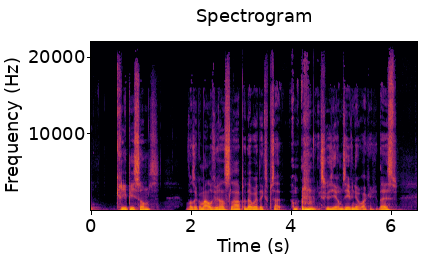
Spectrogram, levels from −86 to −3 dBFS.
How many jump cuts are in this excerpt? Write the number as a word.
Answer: one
